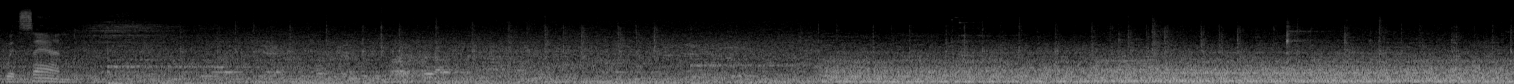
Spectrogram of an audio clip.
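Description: Heavy machinery rumbles and churns steadily.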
